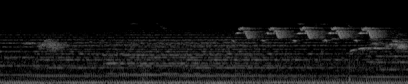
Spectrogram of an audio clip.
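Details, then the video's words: Red-whiskered or other bulbul nestlings, between one and fifteen days old, give quick, high, thin chirps, several per second in short bursts, over a steady low hum. "baby bulbul birds"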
